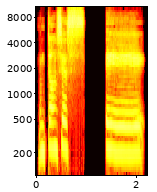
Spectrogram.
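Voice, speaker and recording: A woman in her sixties with a Mexican accent, telling her faith testimony as a podcast guest in an earnest, measured way. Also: mid-range voice, little pitch movement, a little mellow, clear, resonant tone, no room sound, studio quality. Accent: Mexican Spanish. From Tampico, Mexico. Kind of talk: personal testimony.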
